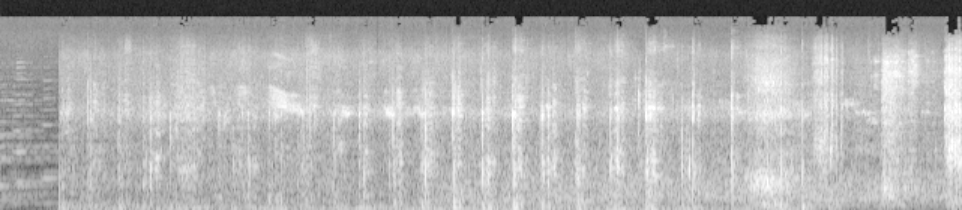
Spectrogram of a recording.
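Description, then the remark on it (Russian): Horse hooves clip-clop in a steady, even rhythm, a long run of sharp clopping steps over a continuous low background rumble, with no voices. “я лошадей выпряг.”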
